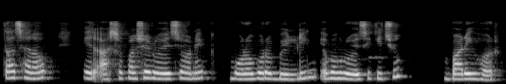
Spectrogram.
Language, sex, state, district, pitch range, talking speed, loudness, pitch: Bengali, female, West Bengal, Malda, 250-285 Hz, 175 wpm, -17 LUFS, 275 Hz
